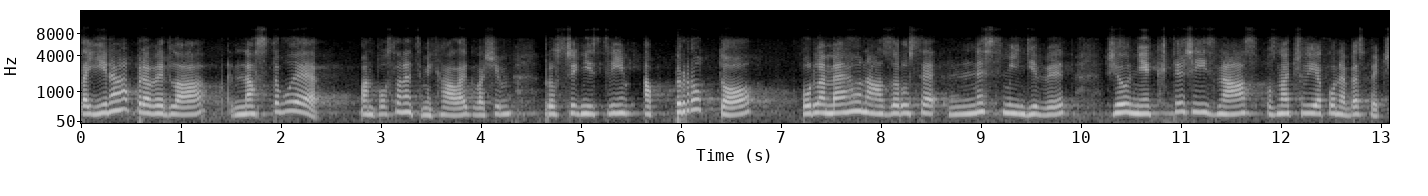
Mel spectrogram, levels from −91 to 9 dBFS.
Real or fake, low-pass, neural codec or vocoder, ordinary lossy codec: fake; 7.2 kHz; codec, 16 kHz, 2 kbps, FunCodec, trained on Chinese and English, 25 frames a second; Opus, 16 kbps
